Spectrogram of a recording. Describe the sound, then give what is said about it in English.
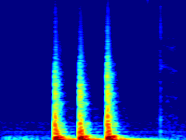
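Three firm, evenly spaced knocks on a wooden door, loud, each with a deep thud and a short ringing tail, followed by quiet. “Finally, a knock at the door.”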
